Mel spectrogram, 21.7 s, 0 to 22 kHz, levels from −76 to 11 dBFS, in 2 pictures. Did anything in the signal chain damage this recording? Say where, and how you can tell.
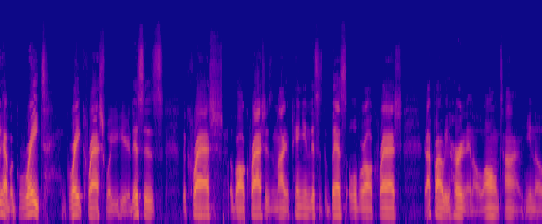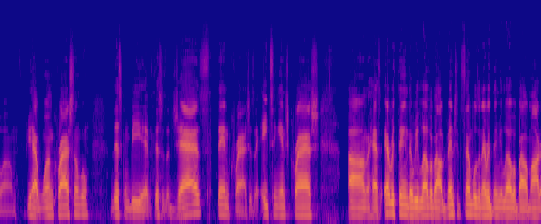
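No, nothing in the signal chain damaged this audio.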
